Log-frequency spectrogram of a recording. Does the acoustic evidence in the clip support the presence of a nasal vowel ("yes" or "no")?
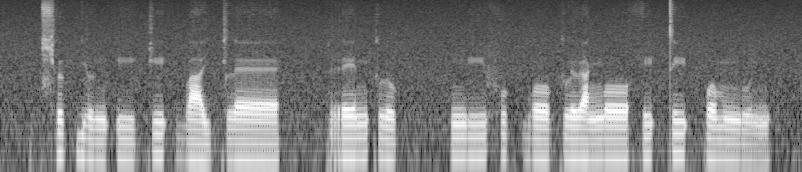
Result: no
